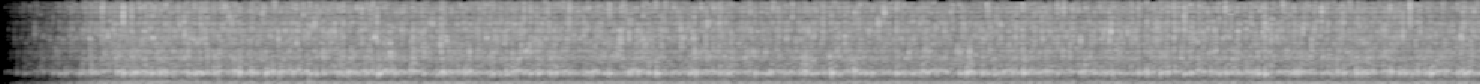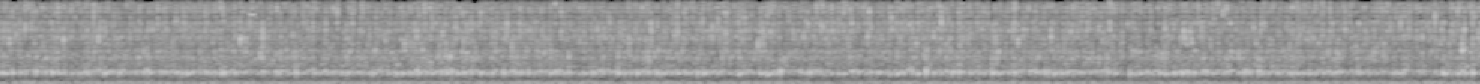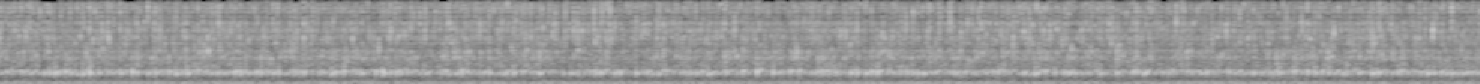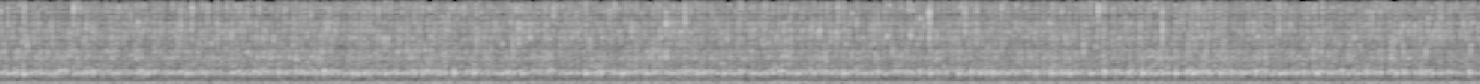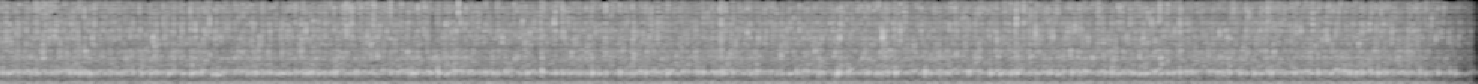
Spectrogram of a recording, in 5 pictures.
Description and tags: fountain water from small mountain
